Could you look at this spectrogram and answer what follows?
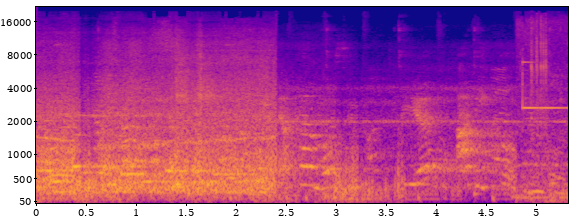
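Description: An Osaka subway train running, a dense rumbling roar that drops to a quieter rattle with clicks and a brief high tone near the end, heard from inside the carriage.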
